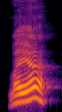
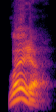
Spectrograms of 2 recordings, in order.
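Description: First: Loud, high call rising at the end; raised voice, questioning lilt. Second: Loud, high cry with a falling end; urgent shout, voice jumping up; alarmed shout. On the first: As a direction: call out for a reply, voice lifting. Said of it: "Han called". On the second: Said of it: "Han shouted". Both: A narrator's reading.

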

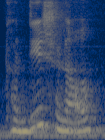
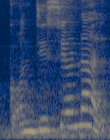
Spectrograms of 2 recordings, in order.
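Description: First: Conditional with a sh sound, stress on DI; English conditional, stressed on the second syllable; English pronunciation. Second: Condicional with stress on final NAL; Spanish condicional, s sound for the c before i; Spanish pronunciation. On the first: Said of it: "The English word". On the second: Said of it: "stress on the last syllable". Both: Shown as a demonstration.

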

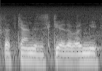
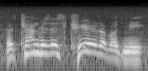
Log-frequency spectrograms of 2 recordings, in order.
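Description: First: Lower, mock-menacing "Oh, that canvas is scared about me"; hammed-up gloating at the canvas; mock menace. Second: Said in the usual way. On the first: Shown as a demonstration. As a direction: drop low and gloat over the word "scared". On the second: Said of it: "Oh, that canvas is scared about me".

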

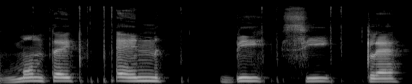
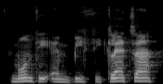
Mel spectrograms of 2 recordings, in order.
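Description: First: Monte en bicicleta broken up syllable by syllable; slow phrase model. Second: Said in the usual way. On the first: Shown as a demonstration. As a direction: say monte, en, bicicleta slowly with gaps. Teacher models phrase slowly, then normally.

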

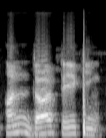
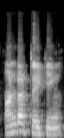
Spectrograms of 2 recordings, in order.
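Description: First: "undertaking" slowly, each syllable split un-der-ta-king; slow syllable-by-syllable "undertaking" for students; syllables spelled out. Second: Said in the usual way. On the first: Shown as a demonstration. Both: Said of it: "Listen to your teacher saying the words".

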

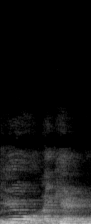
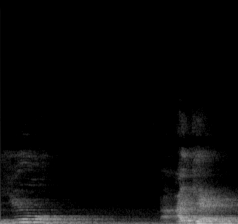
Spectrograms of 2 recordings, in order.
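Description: First: High, confident verdict; a quick, sure pronouncement; retold approval. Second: High, soft, drawn-out "you", then a pause; hesitant verdict, stalling after the first word; retold puzzlement. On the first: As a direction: hand down approval without hesitation. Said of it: "looks at Mickey and he goes". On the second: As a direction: size someone up doubtfully before answering. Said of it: "looks at me and he goes".

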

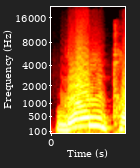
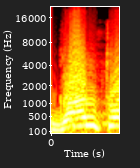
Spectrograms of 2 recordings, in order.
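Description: First: গ্রন্থ with a closed "o", "grontho"; correct pronunciation demo. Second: গ্রন্থ with an open "aw", "grawntho"; wrong pronunciation demo. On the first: Teacher asking for proper pronunciation, গ্রন্থ with closed "o". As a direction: say গ্রন্থ as "gron-tho", rounded o. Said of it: "শুদ্ধ উচ্চারণটা করো". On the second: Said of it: "এটা কি গ্রন্থ না". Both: Shown as a demonstration.

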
